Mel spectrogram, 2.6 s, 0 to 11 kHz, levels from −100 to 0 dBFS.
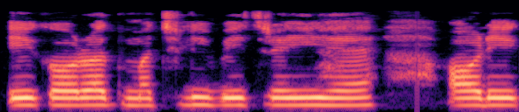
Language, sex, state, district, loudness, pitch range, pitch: Hindi, female, Bihar, Kishanganj, -15 LUFS, 210-215 Hz, 215 Hz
